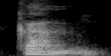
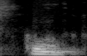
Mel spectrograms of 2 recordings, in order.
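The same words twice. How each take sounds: First: "Come" with short 'uh' vowel and closed M; "Come" unlike Portuguese "com", short open vowel; English "come". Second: "com" with a nasal O, like the Portuguese preposition; the wrong take, "com" with Portuguese nasal vowel. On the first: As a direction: say "Come" in English, lips shut at the end. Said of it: "mas a pronúncia é diferente". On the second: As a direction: say "com" as in Portuguese, lips left open. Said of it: "não podemos, por exemplo, pronunciar com". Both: Shown as a demonstration.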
